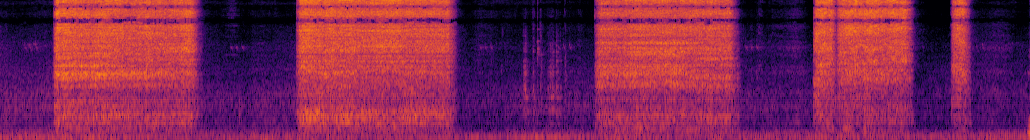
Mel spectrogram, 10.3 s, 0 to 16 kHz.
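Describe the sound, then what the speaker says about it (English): Several long bursts of aerosol spray hissing close by onto a C3 Corvette's parking brake cables, each lasting a couple of seconds with short pauses between, ending with a few quick shorter bursts. "we're gonna spray it that way"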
